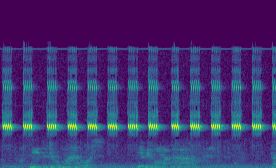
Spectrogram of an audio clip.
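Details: High, ringing pulse trains from a jangkrik Jawa, a cricket caught in a rice field and famed for its loudness, repeating regularly around three times per second above a quiet, faintly murmuring background.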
